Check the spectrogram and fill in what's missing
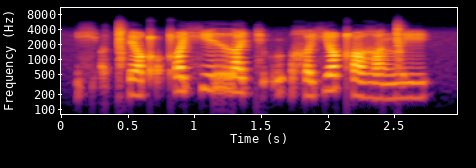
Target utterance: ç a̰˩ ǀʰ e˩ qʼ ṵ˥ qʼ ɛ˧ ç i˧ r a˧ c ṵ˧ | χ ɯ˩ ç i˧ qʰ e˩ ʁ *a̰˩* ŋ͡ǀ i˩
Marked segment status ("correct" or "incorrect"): incorrect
